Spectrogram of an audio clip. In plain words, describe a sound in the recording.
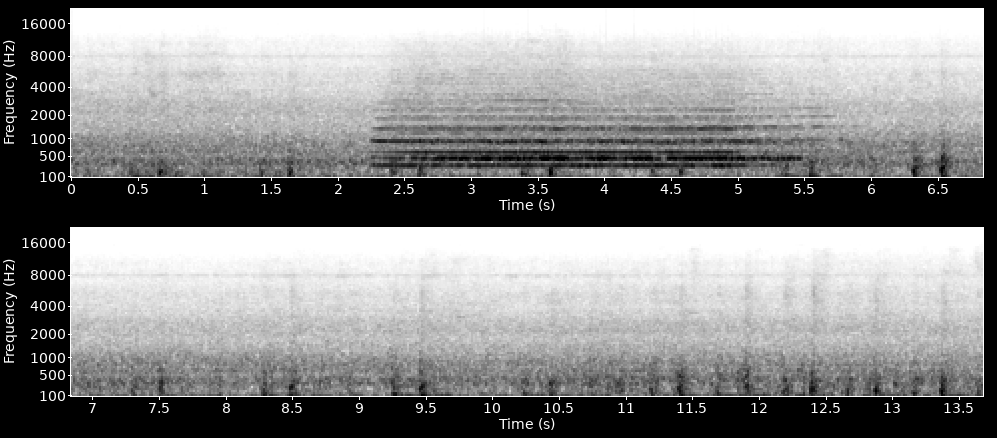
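A train rumbles along the track with wheels clacking over rail joints.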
